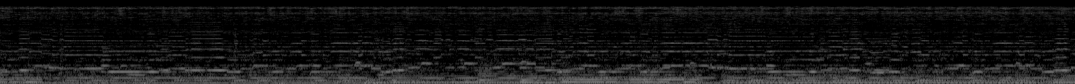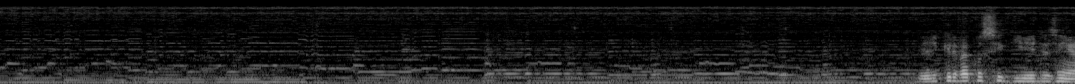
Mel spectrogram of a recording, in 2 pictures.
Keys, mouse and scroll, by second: 1.1 click, 3.8-5.6 right drag, 6.4 click, 7.6-9.0 drag, 10.6-11.7 drag, 12.2 click, 13.3-14.7 right drag, 14.8-16.4 right drag, 16.7 middle click, 17.4 ctrl+middle click, 18.0 ctrl+shift+click, 18.7-20.1 ctrl+shift+drag, 20.4-21.5 middle drag.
